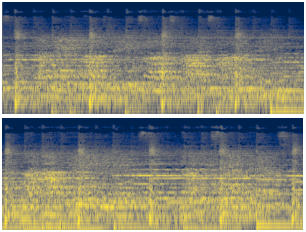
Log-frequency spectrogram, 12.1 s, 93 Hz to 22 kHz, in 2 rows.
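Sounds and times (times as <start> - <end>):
steady drum beat: 0.0 - 12.0
voices singing: 0.0 - 12.0
worship band playing: 0.0 - 12.0
bass line: 5.4 - 12.0.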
